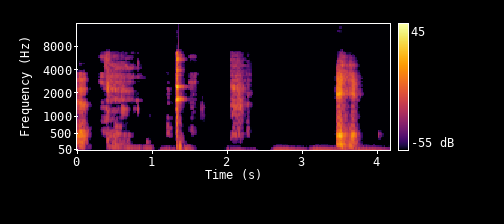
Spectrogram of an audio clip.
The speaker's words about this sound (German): so, wir haben jetzt beide in Emdys Tasse gehustet. Also Emdy schön desinfiziert vorher.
